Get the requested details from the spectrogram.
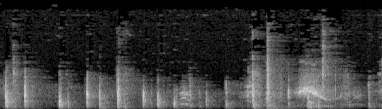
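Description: A busy run of metallic clicks and rattles like a key working a lock, followed by a short creak as a door swings open. No one speaks.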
